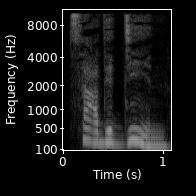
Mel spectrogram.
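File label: "sa3duddiin", Arabic, male; given name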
